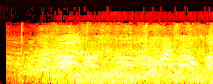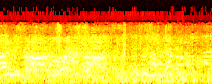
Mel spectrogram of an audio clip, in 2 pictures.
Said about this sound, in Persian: مراسم خاکسپاری آرمیتا گراوند صبح روز یکشنبه در شرایط امنیتی در بهشت زهرای تهران برگزار شد. تصاویر منتشره از این مراسم نشان می‌دهد با وجود حضور ماموران امنیتی، برخی حاضران نام این دختر نوجوان را فریاد زدند.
